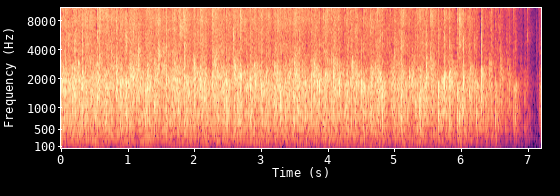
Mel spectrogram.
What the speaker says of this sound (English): I want to have a big applause for all the ladies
